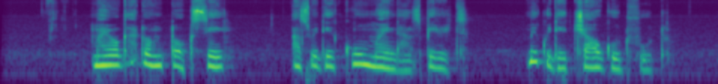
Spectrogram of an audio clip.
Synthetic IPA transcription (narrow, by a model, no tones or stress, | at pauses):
majɔɡadɔn̩tɔkse | aswidekʰumãɪ̃ndanspiɾit | mekwidet͡ʃawɡudfud̥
